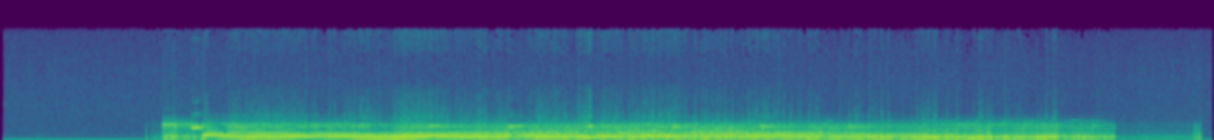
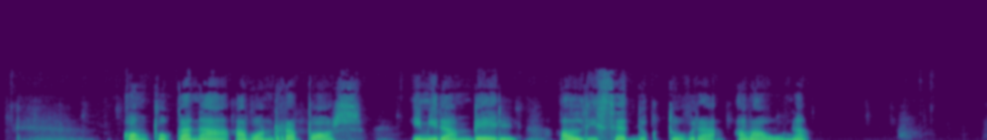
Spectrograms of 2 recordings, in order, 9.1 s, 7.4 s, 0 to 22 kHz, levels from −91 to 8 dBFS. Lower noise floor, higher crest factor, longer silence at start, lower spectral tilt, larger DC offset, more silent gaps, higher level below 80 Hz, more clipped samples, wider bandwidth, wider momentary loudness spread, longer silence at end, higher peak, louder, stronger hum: second, -32 dBFS vs -83 dBFS; second, 10 dB vs 18 dB; second, 0 s vs 0.95 s; second, -5 dB/octave vs -7 dB/octave; neither; neither; first, -36 dBFS vs -60 dBFS; neither; first, 17 kHz vs 10 kHz; about the same, 7 LU vs 8 LU; second, 0 s vs 1.35 s; first, 0 dBFS vs -8 dBFS; first, -9 LUFS vs -26 LUFS; neither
